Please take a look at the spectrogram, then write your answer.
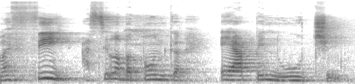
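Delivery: usual speaking voice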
